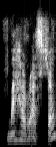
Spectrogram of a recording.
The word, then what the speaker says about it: Maharashtra: Maharashtra, want to make sure to pronounce that correctly, which is the western state where Mumbai is located.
